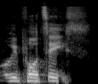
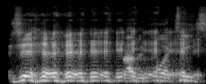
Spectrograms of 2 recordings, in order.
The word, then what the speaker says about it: Bobby Portis: Bobby Portis. Bobby Portis. Yeah. A little French. It's a little French on it.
